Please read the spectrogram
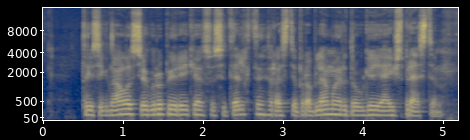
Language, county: Lithuanian, Vilnius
